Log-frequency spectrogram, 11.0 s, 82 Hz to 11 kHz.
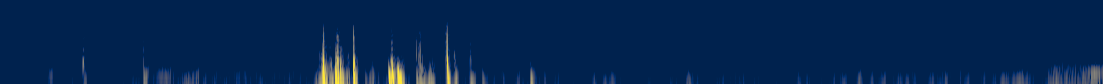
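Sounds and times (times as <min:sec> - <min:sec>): soft low thumps and knocks: 0:03.2 - 0:04.7.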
